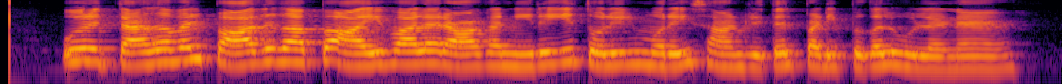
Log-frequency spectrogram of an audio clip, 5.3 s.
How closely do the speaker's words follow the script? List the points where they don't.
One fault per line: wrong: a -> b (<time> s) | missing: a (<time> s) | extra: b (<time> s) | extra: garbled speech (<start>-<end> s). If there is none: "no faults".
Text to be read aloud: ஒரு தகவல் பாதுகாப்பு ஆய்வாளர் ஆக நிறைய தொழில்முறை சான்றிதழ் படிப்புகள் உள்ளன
no faults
